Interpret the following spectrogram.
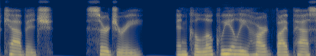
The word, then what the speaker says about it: CABG: coronary artery bypass graft CABG pronounced cabbage surgery and colloquially heart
